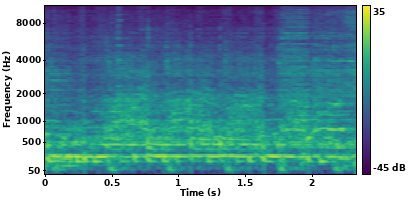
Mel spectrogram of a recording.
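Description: A live band and a large amateur choir performing a lively folk song together, with sustained sung notes over a steady drum beat.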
